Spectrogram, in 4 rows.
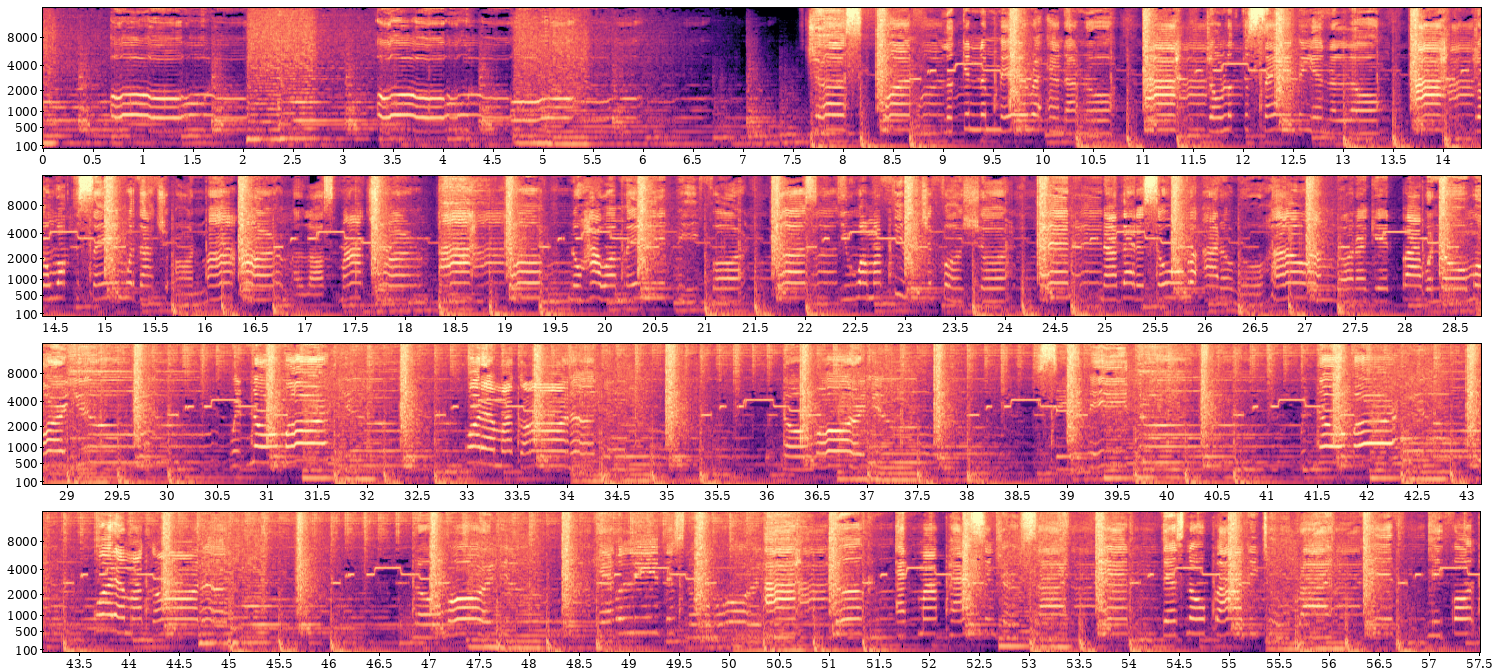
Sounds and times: Music: 0.0s - 57.5s.

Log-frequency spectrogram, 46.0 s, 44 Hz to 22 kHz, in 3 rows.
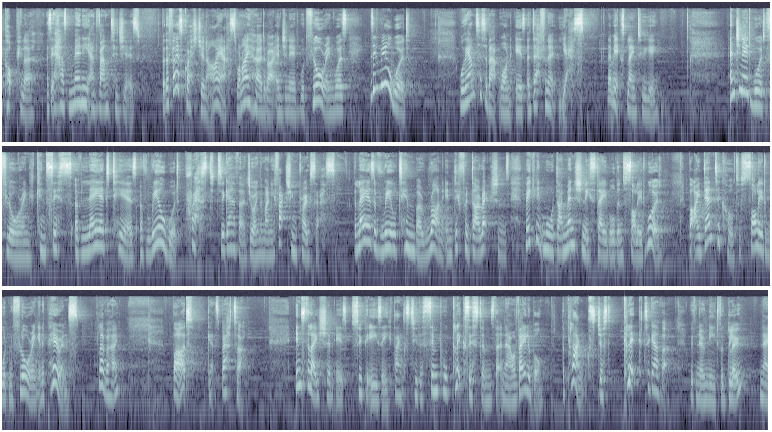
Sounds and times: Speech: 0.0s - 8.2s, 9.2s - 13.2s, 14.5s - 33.1s, 34.1s - 35.6s, 36.6s - 46.0s.

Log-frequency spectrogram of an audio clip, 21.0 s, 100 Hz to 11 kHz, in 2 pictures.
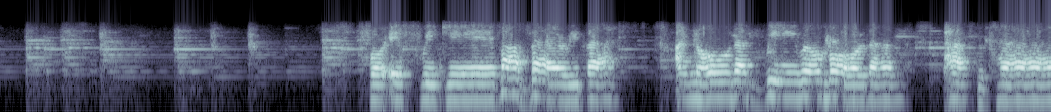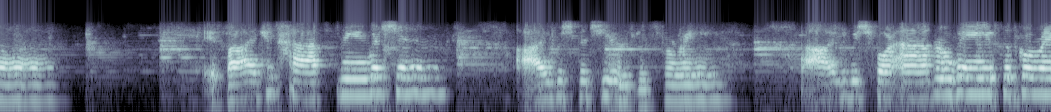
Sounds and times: Music: 0.0s - 21.0s
Male singing: 3.6s - 11.1s, 12.6s - 21.0s.

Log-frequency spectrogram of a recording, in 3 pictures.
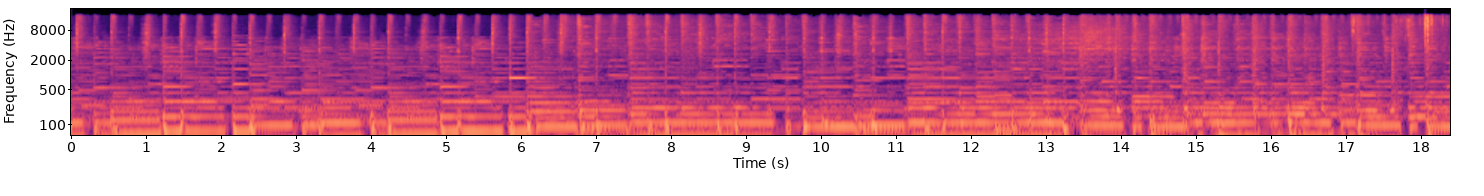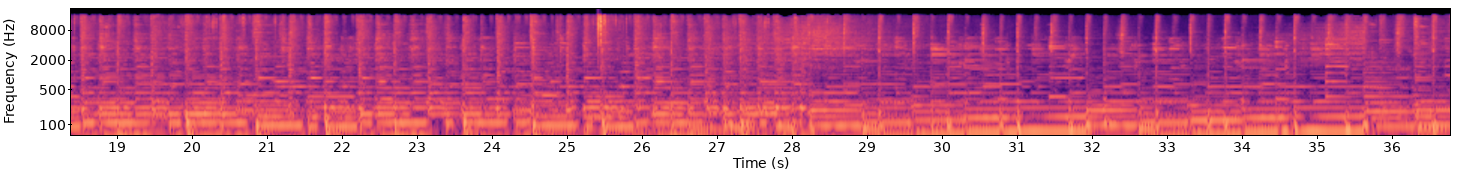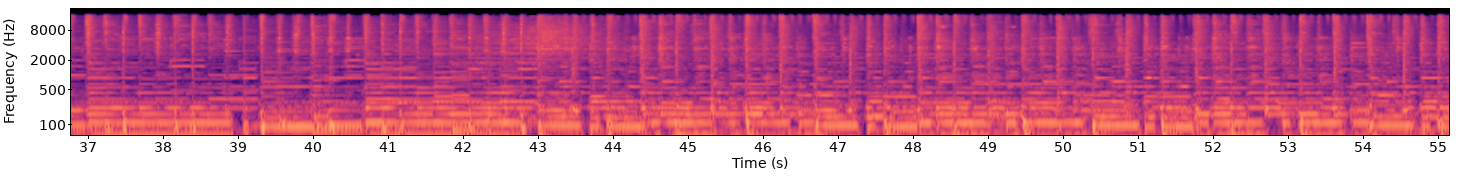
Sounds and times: Music: 0.0s - 55.1s.

